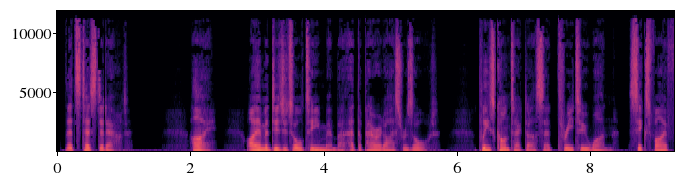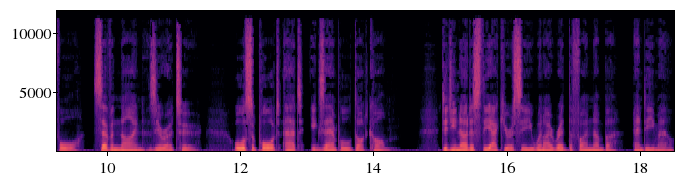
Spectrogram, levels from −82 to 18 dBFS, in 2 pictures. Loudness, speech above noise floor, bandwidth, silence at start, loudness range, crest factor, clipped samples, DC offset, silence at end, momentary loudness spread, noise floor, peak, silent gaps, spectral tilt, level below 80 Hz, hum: -22 LUFS; 29 dB; 12 kHz; 0.1 s; 2 LU; 18 dB; under 0.1%; under 0.1%; 0 s; 10 LU; -51 dBFS; -4 dBFS; none; -5.5 dB/octave; -44 dBFS; none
